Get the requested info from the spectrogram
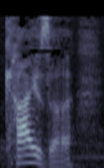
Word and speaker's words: Kaiser: In between the First Reich and the Third Reich, you had the Second Reich, which was the German Kaisers. It's interesting, the word Kaiser is pronounced exactly the same as the word Caesar was pronounced in Aramaic, Kaiser.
